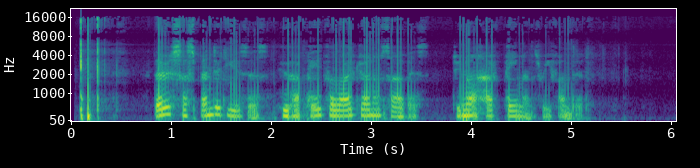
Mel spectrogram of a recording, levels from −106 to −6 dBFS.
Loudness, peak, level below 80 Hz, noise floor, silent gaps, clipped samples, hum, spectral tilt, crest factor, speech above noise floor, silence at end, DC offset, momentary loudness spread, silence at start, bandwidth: -25 LUFS; 0 dBFS; -50 dBFS; -77 dBFS; none; under 0.1%; none; -6.5 dB/octave; 26 dB; 53 dB; 0.95 s; under 0.1%; 14 LU; 0.1 s; 16.5 kHz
